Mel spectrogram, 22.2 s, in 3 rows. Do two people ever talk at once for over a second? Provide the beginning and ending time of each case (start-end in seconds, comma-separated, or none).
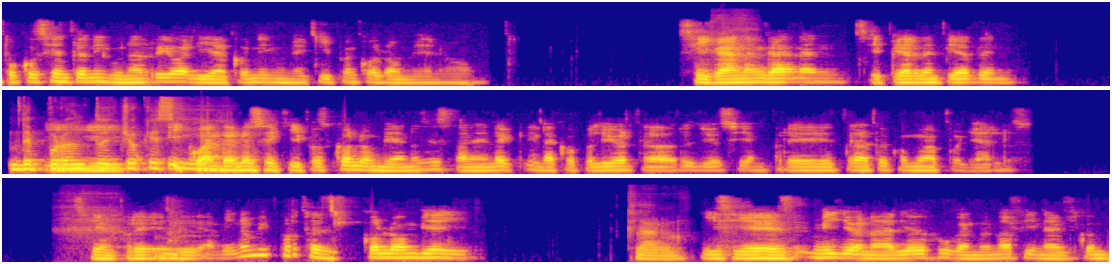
7.7-9.0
